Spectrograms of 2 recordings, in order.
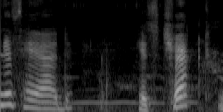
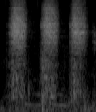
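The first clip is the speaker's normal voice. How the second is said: soft voiceless "ch" monkey noises; monkey chatter; 9 dB quieter than usual. A narrator's reading. Storyteller mimicking monkeys for children, chittering.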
